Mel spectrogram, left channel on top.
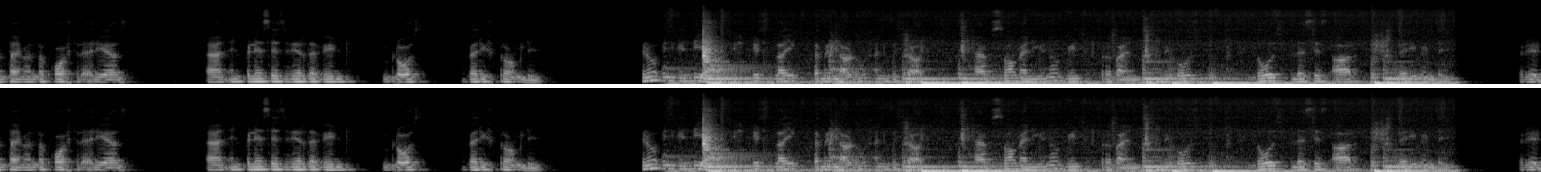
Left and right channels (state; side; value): identical; both; correlation 1.00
